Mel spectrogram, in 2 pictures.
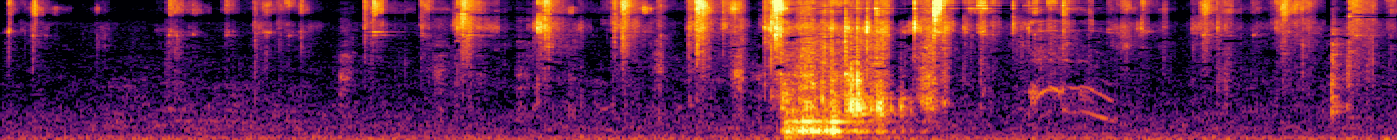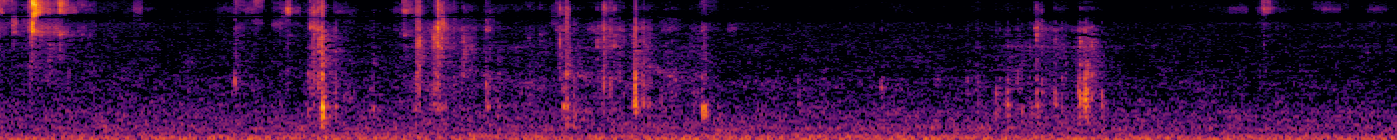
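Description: Metal jingling and clinking, loudest in one short burst about four seconds in, followed by a few scattered faint clicks.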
